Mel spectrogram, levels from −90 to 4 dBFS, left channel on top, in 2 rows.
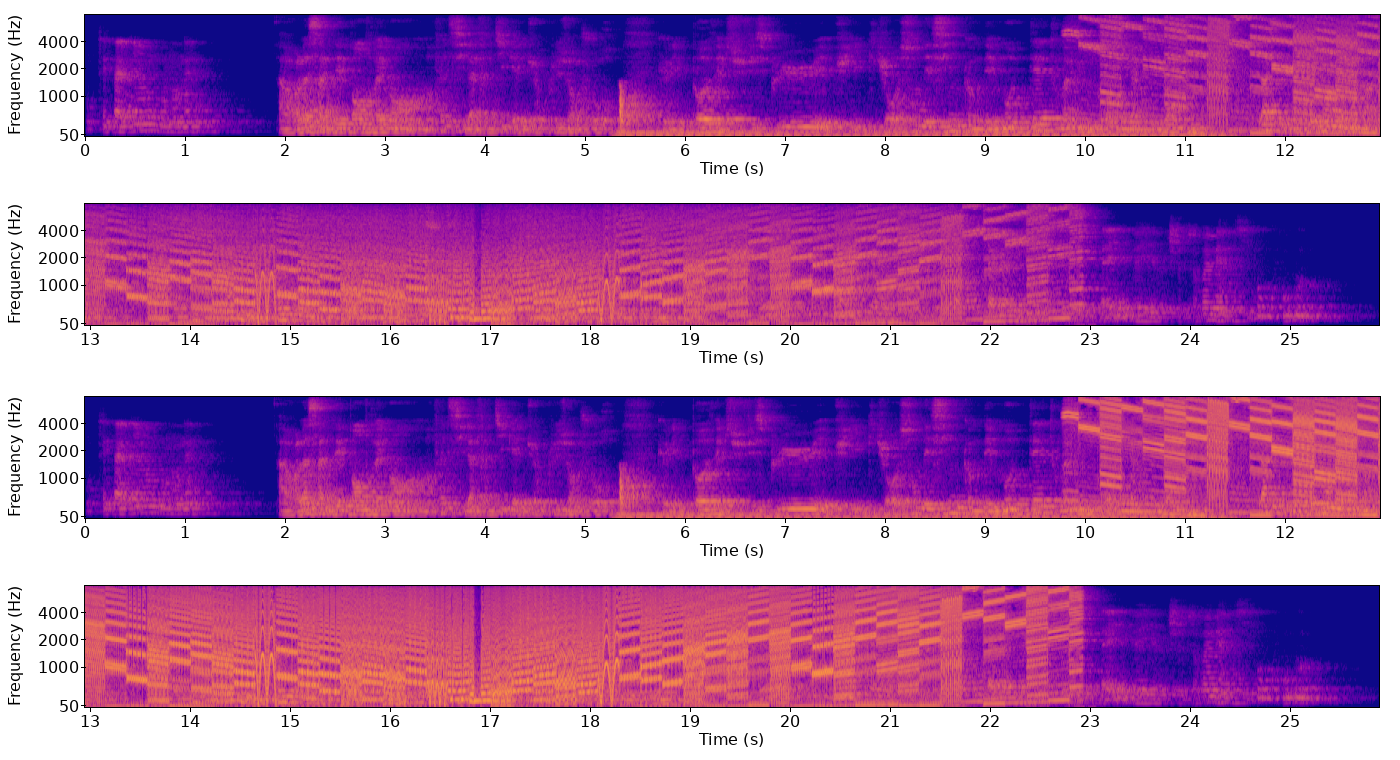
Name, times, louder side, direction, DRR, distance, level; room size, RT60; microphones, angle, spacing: voice 1, 0.1-1.1 10.2-10.4 11.4-11.7 13.2-13.7 19.4-24.5 24.9-25.1, right 1 dB, 10° left, -3 dB, 2.7 m, -43 dB
voice 2, 1.9-13.2 13.8-19.0, right 1 dB, 40° right, -2 dB, 4.0 m, -36 dB
sound 1, 5.3-11.4, left 1 dB, 45° left, 1.2 m, -36 dB
sound 2, 9.8-22.9, right 8 dB, 55° right, 0.4 m, -23 dB
10.5 x 6.5 x 8.9 m, 1.2 s
head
